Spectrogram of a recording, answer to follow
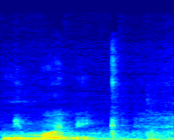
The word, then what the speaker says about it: mnemonic: It's MNO, okay, MEMONIC, okay, but since the M is silent, you might think that it's MEMONIC, mnemonic, but you should pay attention to some of these silent letters.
